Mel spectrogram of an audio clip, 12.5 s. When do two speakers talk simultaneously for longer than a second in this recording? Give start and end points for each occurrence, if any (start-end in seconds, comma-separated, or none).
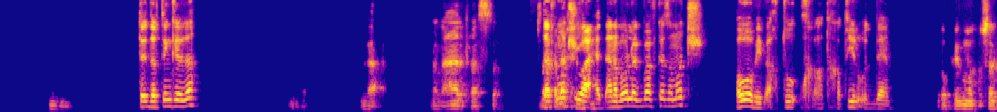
none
